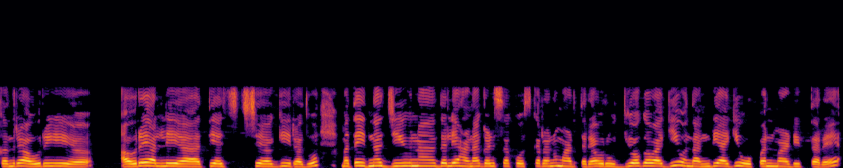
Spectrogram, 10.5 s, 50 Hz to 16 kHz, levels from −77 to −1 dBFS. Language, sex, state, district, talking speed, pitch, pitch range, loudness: Kannada, female, Karnataka, Mysore, 115 wpm, 265 Hz, 250-285 Hz, -14 LUFS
